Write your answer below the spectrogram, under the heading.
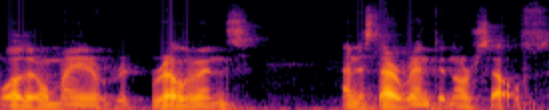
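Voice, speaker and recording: With a Mexican accent, a man speaks at a moderate pace in a very deep, low pitch. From Mexico, Cuernavaca, Morelos. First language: Spanish. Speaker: real estate investor. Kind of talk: interview storytelling.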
